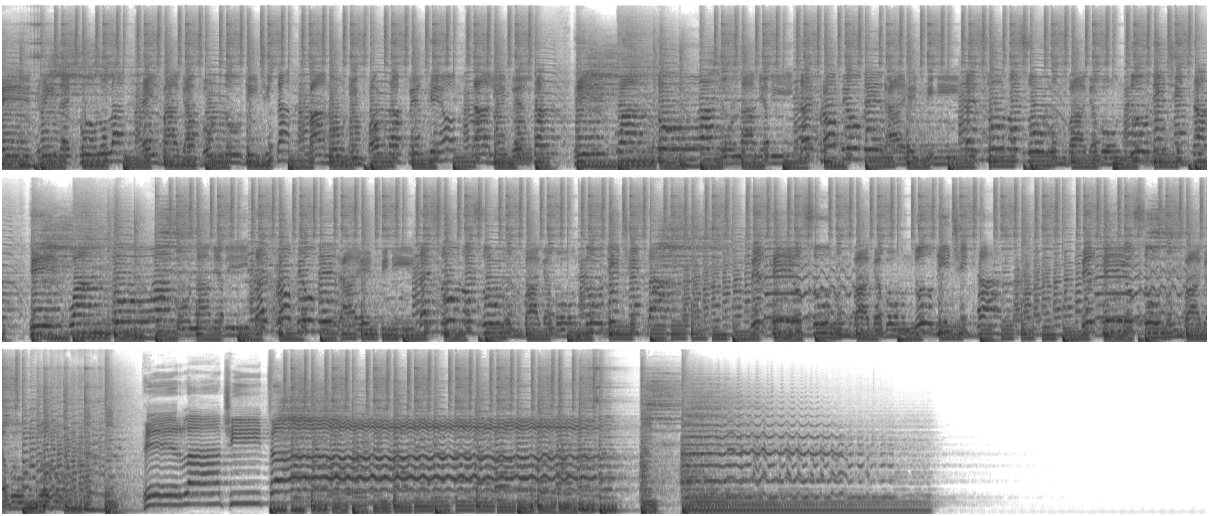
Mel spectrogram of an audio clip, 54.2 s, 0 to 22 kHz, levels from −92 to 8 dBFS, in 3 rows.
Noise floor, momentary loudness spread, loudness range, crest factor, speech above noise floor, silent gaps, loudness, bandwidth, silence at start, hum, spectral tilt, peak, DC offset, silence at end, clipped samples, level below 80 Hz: -79 dBFS; 5 LU; 4 LU; 16 dB; 64 dB; none; -15 LUFS; over 20 kHz; 0 s; 60 Hz at -40 dBFS; -4 dB/octave; 0 dBFS; under 0.1%; 4.1 s; under 0.1%; -26 dBFS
